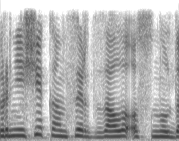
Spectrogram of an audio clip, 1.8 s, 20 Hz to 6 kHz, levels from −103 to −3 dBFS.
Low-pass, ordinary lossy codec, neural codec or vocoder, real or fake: 5.4 kHz; none; none; real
